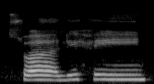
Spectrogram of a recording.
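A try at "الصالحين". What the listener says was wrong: ہاں جی, سو کے لیے آپ کے نا گول منہ ہو رہا ہے, سوا نہیں ہوگا, سو. ہاں جی, سو جیسے صوفہ کہتے ہیں, صوفہ. لی اس کے آگے نا آپ لکھ کے نا اس کے آگے چھوٹی اے یا ای لکھ دیں, کچھ بھی جو بھی آپ کو آسان لگے. کہ حاضر یا ہی ہم پڑھتے ہیں, ہے نہیں پڑھتے نا کبھی بھی. حاضر چھوٹی اے, ٹھیک ہے نا, حاضر اور چھوٹی اے.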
